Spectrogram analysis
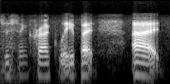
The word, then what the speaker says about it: Tysabri: This person's father was taking, and I'm sorry if I pronounce this incorrectly, but Tysabri, Tysabri.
